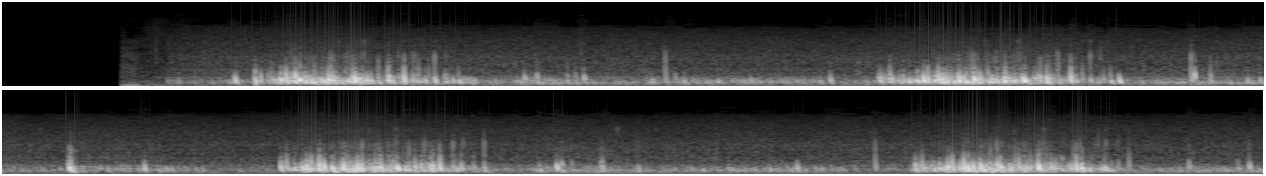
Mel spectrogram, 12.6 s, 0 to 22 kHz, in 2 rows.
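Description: Four breath cycles, about 19 a minute, with many brief crackling pops scattered through them, loud and close: fine crackles over the lung.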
